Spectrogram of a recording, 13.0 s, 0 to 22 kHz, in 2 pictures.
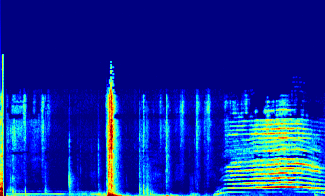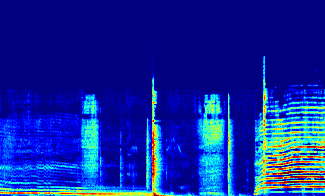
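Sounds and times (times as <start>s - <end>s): cat meowing: 11.6s - 13.0s.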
